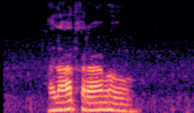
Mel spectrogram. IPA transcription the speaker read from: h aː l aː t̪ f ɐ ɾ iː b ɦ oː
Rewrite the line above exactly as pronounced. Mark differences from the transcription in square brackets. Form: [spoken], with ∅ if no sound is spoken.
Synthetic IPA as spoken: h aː l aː t̪ [x] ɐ ɾ [aː] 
